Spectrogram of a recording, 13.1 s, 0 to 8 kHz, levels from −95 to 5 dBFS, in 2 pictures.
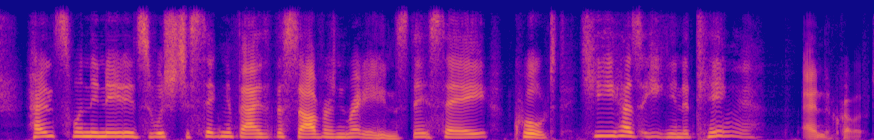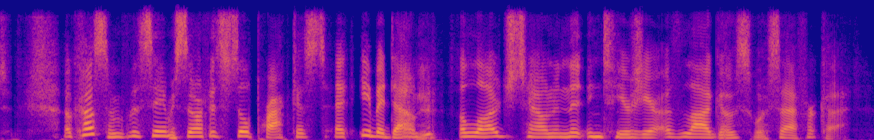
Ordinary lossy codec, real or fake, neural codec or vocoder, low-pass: Opus, 64 kbps; fake; codec, 16 kHz in and 24 kHz out, 0.4 kbps, LongCat-Audio-Codec, four codebook decoder; 7.2 kHz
